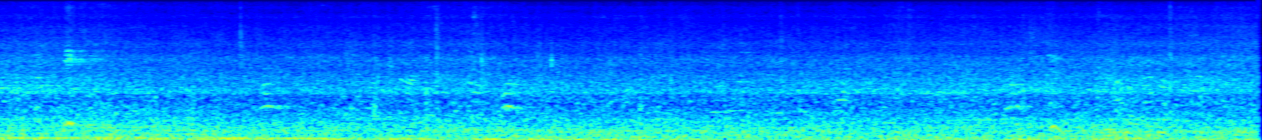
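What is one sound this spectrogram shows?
Traffic rumbles steadily on a road below.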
